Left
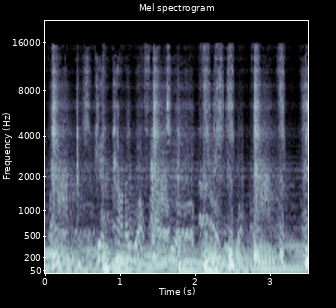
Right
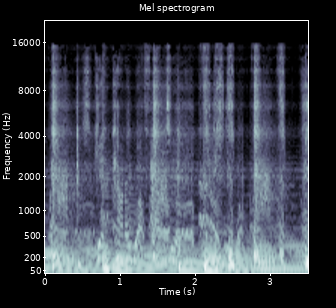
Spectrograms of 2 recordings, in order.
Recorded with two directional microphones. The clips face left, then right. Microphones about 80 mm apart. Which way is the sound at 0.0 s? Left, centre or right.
Right.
